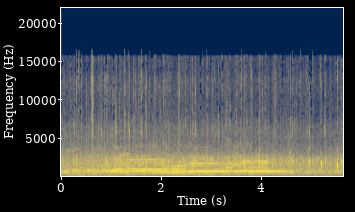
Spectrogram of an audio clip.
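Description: Supporters close by shout and sing loudly.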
